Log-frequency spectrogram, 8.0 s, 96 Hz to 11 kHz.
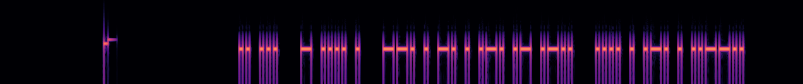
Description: Morse code, heard as a keyed tone, about 34 wpm, 700 Hz. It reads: IS THE GENERAL HERE?
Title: Sentences from Top 600 Words 35wpm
